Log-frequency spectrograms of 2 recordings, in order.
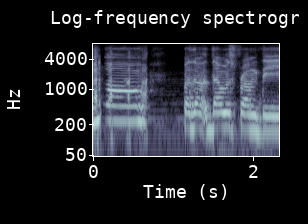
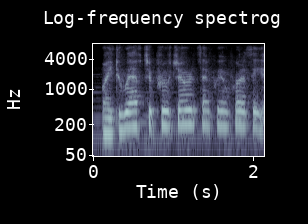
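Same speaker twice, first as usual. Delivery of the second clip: whispering, higher pitch and quieter; 4 semitones higher, 5 dB quieter than usual. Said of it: "I'm just whispering that like Felix".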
